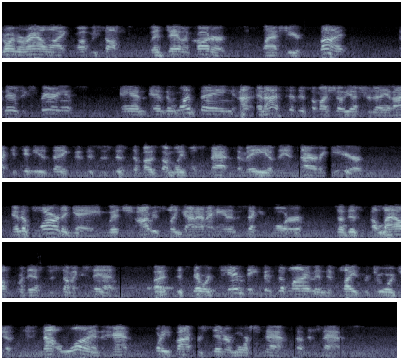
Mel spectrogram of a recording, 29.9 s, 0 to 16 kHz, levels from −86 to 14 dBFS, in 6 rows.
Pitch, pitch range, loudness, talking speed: 170 Hz, 150-195 Hz, -21 LUFS, 185 wpm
